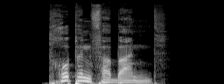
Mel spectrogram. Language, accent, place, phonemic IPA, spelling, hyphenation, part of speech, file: German, Germany, Berlin, /ˈtʁʊpənfɛɐ̯ˌbant/, Truppenverband, Trup‧pen‧ver‧band, noun, De-Truppenverband.ogg
- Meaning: 1. military unit, task force 2. battle unit 3. forces, troops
